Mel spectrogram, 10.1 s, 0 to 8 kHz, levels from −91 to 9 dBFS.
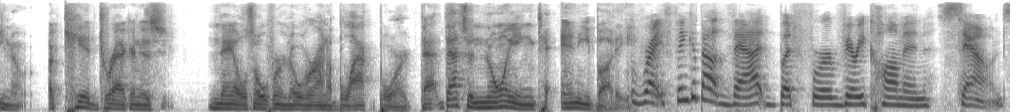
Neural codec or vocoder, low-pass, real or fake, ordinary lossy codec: none; 7.2 kHz; real; AAC, 32 kbps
